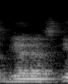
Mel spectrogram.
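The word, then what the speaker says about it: Bialiatski: नाम है इसका, ध्यान, चूंकि ये बेलारूस के हैं। ठीक, बेलारूस में अलग अलग भाषा, रशियन से टच थोड़ा बहुत कई भाषाएं बोली जाती हैं, तो जो नाम प्रोनाउंस होता है वो थोड़ा सा अलग हो जाता है।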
